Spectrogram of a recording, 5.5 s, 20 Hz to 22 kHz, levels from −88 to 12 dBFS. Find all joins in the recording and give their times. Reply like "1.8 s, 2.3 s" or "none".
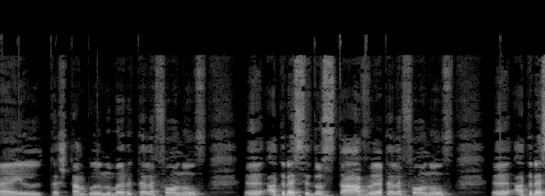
3.8 s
